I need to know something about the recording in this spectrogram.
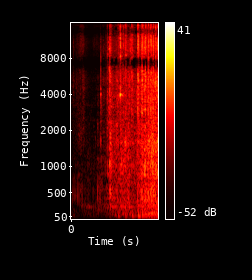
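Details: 2004 Craftsman 917.374430 mower, B&S 6.75 HP (125K02-0371-E1), primer start without auto choke, after work on the free basket-case machine: catches within a second, then the small single settles into an even, steady run without surging or misfire; normal start.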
